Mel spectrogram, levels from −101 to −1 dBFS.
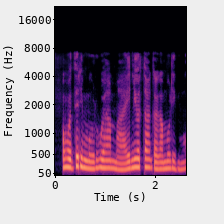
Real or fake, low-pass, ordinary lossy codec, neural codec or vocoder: fake; 7.2 kHz; none; codec, 16 kHz, 4 kbps, X-Codec, WavLM features, trained on Multilingual LibriSpeech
